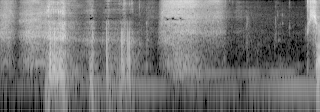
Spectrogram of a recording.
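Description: A man laughing: a loud burst under a second in, a few shorter bursts, then a long breathy intake of breath about two seconds in, trailing off.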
